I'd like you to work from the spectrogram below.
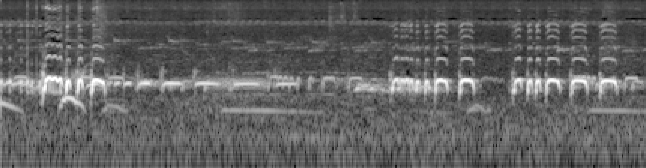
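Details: Loud local zebra dove song for stimulating reluctant doves to call and breed: a rapid, bubbling string of short coos, a quieter stretch, then more evenly spaced clipped notes over a faint lower tone.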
